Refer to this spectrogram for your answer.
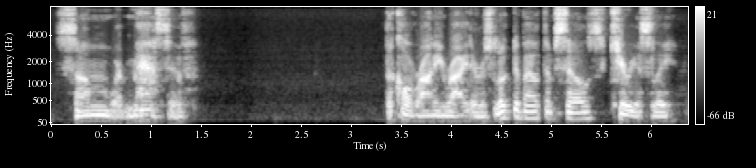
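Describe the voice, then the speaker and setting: Low, bright-edged male audiobook narrator. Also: slow, slightly rough. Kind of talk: scripted first-person fantasy story narration. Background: music.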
